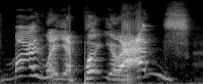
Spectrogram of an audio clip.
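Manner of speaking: high, loud indignant yell; indignant woman. Acted. Shoved woman scolds whoever pushed her, indignant yell. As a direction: shriek it like an offended woman. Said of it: "Like this".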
